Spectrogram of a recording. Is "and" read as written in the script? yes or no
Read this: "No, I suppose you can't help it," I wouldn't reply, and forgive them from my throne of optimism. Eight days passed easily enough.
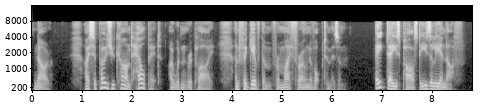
yes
